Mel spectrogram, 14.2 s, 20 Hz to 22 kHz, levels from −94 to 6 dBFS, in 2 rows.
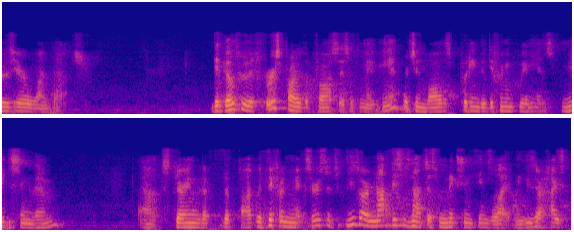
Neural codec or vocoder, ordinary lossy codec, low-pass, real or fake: codec, 44.1 kHz, 2.6 kbps, DAC; AAC, 32 kbps; 7.2 kHz; fake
